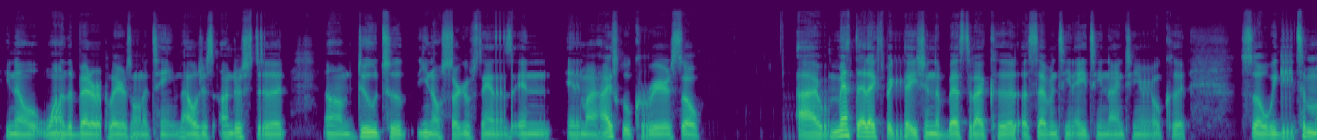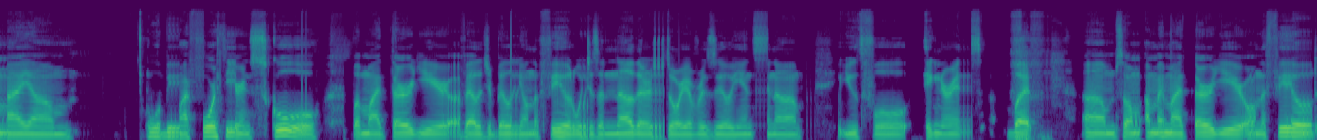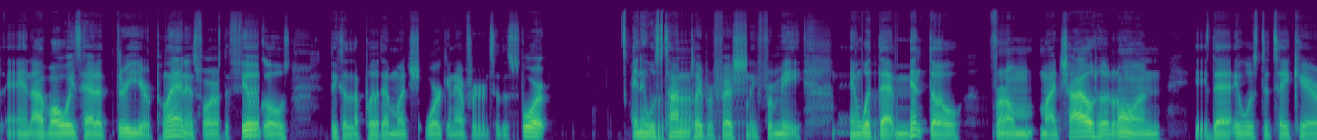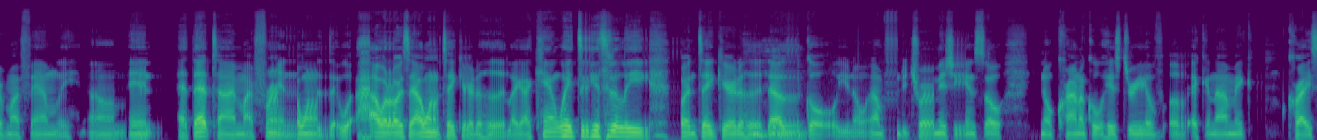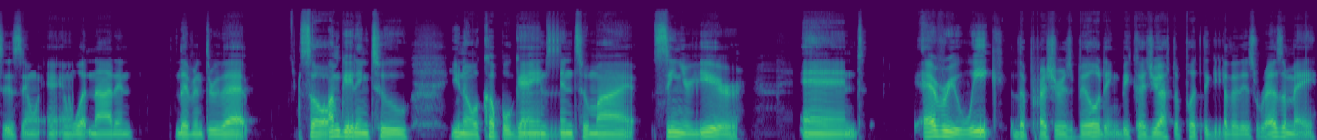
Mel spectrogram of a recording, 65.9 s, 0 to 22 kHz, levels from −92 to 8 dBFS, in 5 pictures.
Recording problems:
choppy; very; 8% of the speech affected

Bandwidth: 15.5 kHz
